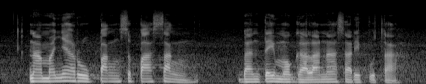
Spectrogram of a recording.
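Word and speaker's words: Sāriputta: rupang sepasang Bante mogalana sariputa bahasa thaainya prak prak mogalana k prak saribut ya prak saribut itu bahasa thaainya mereka punya cara pelafalan yang berbeda Nah nanti dijualnya itu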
